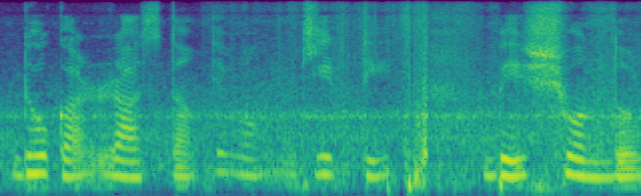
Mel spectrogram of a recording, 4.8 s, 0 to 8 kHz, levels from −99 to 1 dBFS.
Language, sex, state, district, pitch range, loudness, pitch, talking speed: Bengali, female, West Bengal, Paschim Medinipur, 205-240 Hz, -15 LUFS, 215 Hz, 75 wpm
